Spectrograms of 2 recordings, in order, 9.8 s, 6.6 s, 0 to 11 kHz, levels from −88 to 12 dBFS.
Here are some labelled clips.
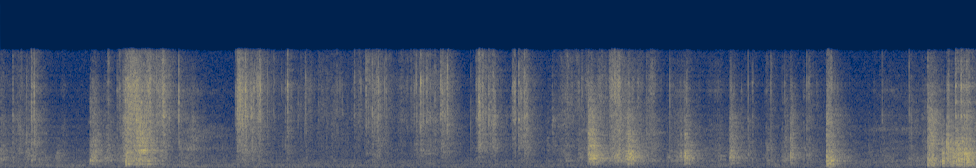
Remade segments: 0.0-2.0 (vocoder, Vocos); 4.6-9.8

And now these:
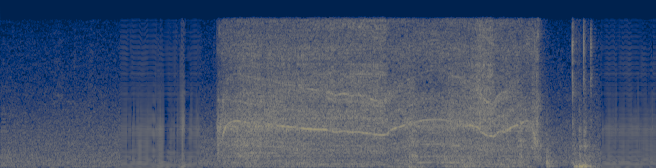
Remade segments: 1.2-2.0 (vocoder, BigVGAN v2); 6.0-6.6

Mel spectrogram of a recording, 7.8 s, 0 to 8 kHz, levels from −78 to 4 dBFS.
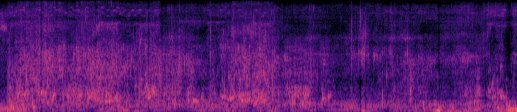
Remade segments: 2.4-3.1 (codec, SNAC); 4.1-7.3

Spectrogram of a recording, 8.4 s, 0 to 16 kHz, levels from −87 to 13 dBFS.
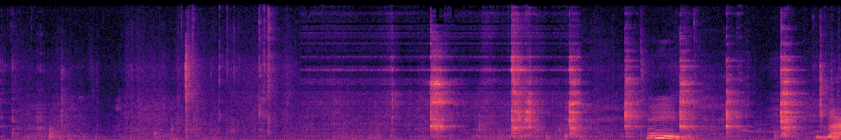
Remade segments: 3.0-5.8 (codec, DAC)

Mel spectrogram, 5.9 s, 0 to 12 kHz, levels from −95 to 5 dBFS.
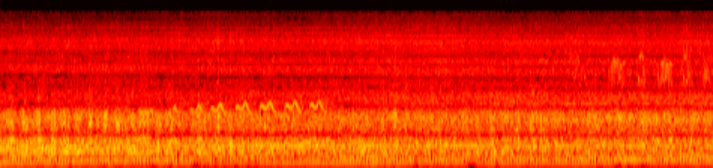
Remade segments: none

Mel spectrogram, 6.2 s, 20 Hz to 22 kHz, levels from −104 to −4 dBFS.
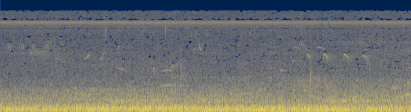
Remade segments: none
